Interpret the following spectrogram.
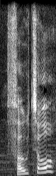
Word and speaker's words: fetor: the sprawl and now i've no idea how to pronounce this word photo you know what let me stop being lazy and look it up i need to know inquiring minds must know how to pronounce and what does it mean a strong foul smell okay we'll go with fitor then so the awful smell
